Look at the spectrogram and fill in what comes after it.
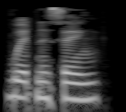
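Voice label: "witnessing", English, British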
